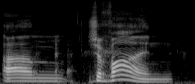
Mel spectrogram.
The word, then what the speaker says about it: Siobhan: It's Siobhan. – Oh, well, it's okay. Yeah. So it's pronounced much different than how it's written.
